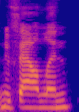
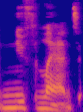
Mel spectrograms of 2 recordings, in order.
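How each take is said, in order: First: It is said the way outsiders say it. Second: It is said the way locals say it. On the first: The speaker calls it wrong. "we do not pronounce it Newfoundland" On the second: The speaker calls it right. "We pronounce it Newfoundland"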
